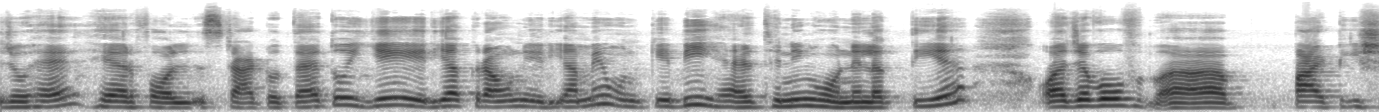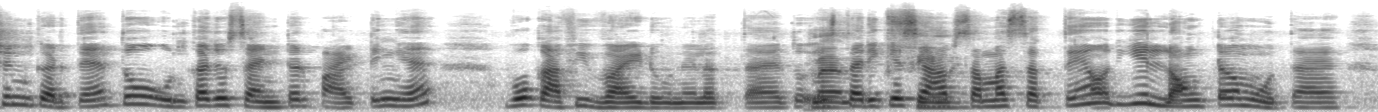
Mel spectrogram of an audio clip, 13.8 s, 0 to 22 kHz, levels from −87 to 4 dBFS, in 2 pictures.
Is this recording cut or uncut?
uncut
